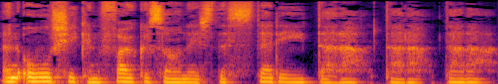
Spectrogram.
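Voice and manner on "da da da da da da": soft unvoiced whisper of the heartbeat; whispered heartbeat rhythm; hushed. A narrator's reading. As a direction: breathe the rhythm like a pulse. Heartbeat rhythm echoed softly.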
